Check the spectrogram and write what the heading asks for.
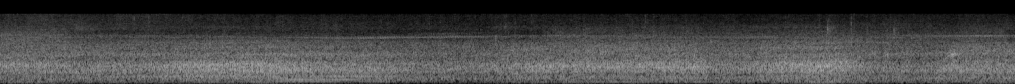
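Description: Barge engines running steadily, a low drone under a constant rushing noise.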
